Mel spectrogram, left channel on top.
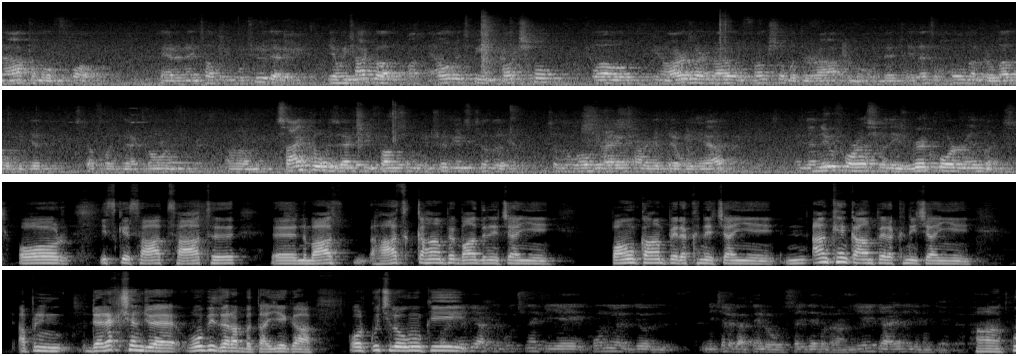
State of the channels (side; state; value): both; different; correlation -0.01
